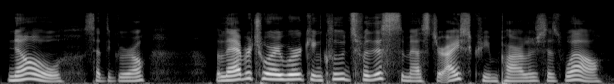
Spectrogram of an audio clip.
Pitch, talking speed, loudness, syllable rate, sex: 190 Hz, 155 wpm, -19 LUFS, 5.1 syllables/s, female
